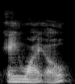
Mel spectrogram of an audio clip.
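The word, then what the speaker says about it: Ayo: and it looked interesting I believe her name is pronounced IO it's a Yo and this is her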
